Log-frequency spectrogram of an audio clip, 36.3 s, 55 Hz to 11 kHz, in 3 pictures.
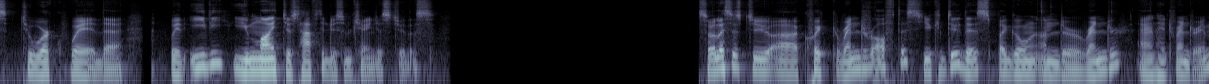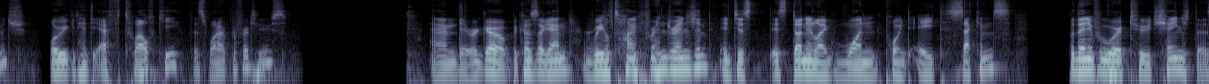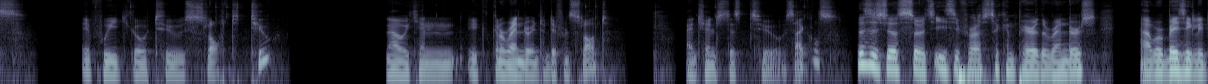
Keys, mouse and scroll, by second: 15.4 F12, 32.2-36.2 drag, 33.8 F12.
